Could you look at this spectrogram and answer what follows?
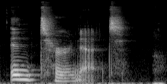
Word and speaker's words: internet: It's easier to say internet than internet.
